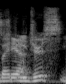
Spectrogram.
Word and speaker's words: Idris: Idris, I'm sorry, I can't say his name right. – Idris, yes.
